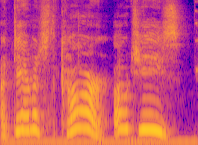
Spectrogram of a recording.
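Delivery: panicked dismay.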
